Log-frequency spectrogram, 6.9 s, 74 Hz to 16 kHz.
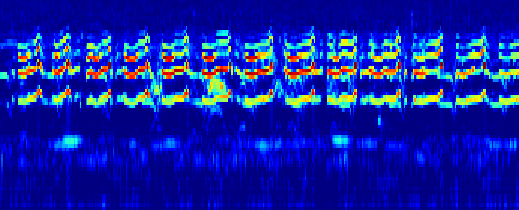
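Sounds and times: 
black-tailed godwit nasal calls: 0:00.0 - 0:06.9.

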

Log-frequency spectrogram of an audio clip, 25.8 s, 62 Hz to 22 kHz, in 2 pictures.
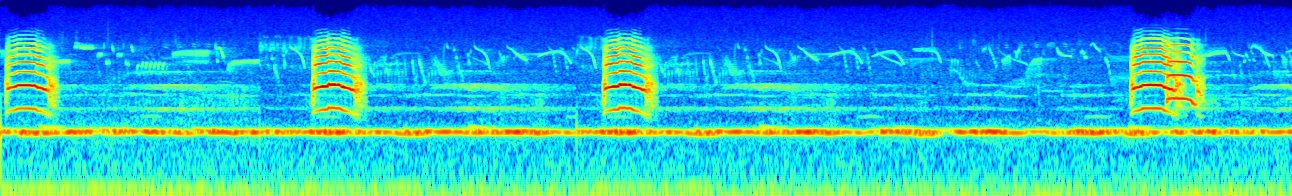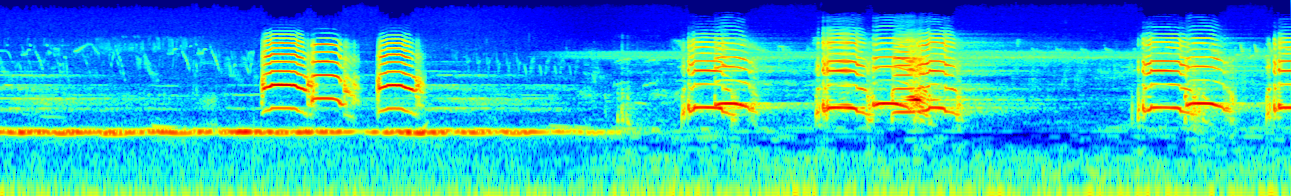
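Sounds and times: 
skylark singing: 0:00.0 - 0:22.9
pair of cranes giving trumpeting klangor territorial calls at breeding ground: 0:00.0 - 0:23.2, 0:24.2 - 0:25.8
chorus of fire-bellied toads humming: 0:00.0 - 0:25.8
corn bunting singing: 0:00.0 - 0:25.8.

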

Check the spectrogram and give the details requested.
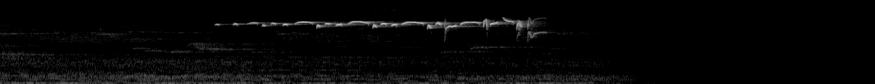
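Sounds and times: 
goldcrest song: 0:00.0 - 0:06.8.

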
